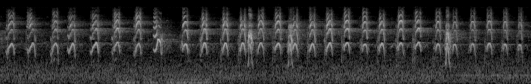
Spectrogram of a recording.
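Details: Great spotted woodpecker chicks near fledging, clamouring for food from the nest cavity in a Yekaterinburg forest park, 28 June 2018: rhythmic rapid series of arched squeaks, with a brief burst of harsher, higher calls midway.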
